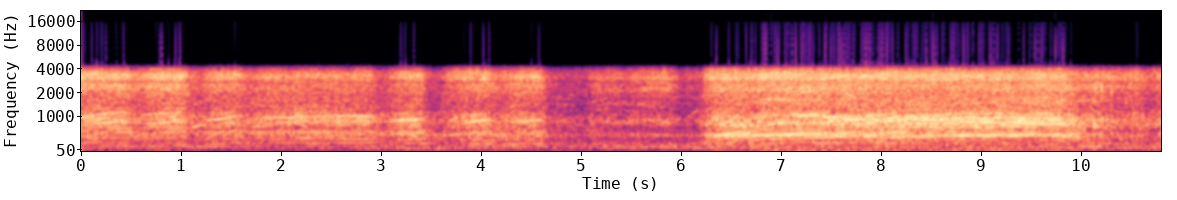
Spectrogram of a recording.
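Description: Demolition derby car engines running and revving, with wavering pitch. The sound grows louder and steadier about six seconds in.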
